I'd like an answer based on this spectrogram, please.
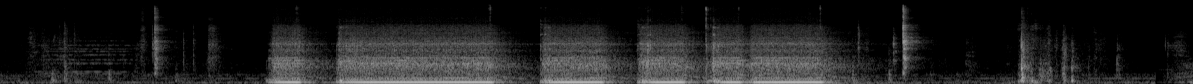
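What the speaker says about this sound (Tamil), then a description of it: "பம்ப் ஆன் பண்ணுறதுக்கு முன்னாடியே ஒரு நோலோடு ஒரு வாட்டி செக் பண்ணிடலாம்." A 0.5 hp monoblock water pump runs with no load in several short bursts, a steady low hum that switches on and off about five times over several seconds, close and fairly loud, with quieter clicks and handling noise between runs.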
